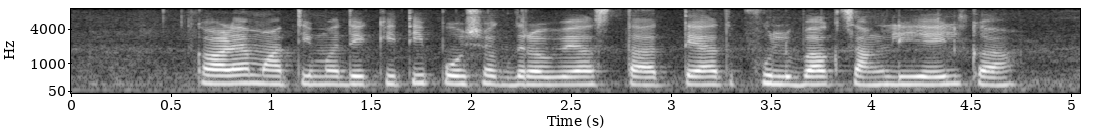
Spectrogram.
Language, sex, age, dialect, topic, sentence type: Marathi, female, 18-24, Northern Konkan, agriculture, question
